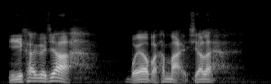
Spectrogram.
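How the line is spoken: Laughing, amused. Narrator (Chinese): 男人……笑够了，说

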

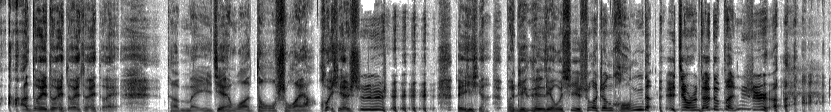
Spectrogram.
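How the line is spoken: Loud laughing voice. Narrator (Chinese): 嫉妒天生的大嗓门呵呵的笑着

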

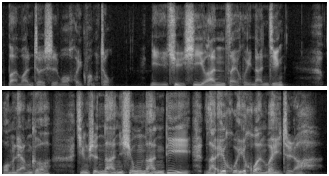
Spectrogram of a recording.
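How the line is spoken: Smiling. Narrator (Chinese): 金鸿也是一笑说道

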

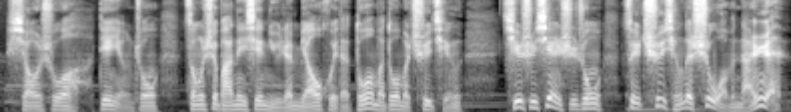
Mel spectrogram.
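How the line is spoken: Sighing. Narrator (Chinese): 沈月叹息着说道

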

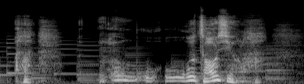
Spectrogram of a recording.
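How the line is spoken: Trembling with joy. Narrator (Chinese): 徐小兵高兴的声音都有点抖了

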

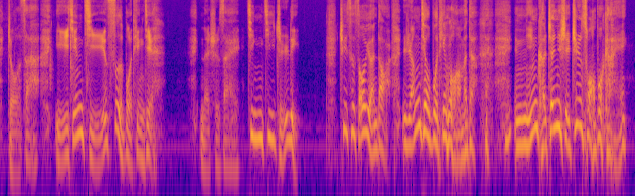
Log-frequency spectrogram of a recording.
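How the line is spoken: Smiling. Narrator (Chinese): 纪云 笑着说

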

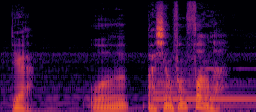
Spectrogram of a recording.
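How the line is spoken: Low voice. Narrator (Chinese): 黄夏低声道

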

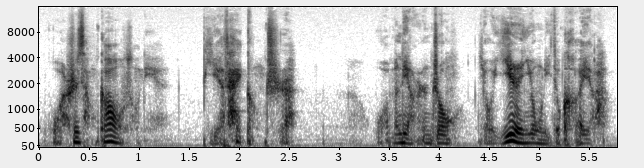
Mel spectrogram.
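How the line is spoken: Worried, lowered voice. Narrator (Chinese): 应喜不放心，压低声音

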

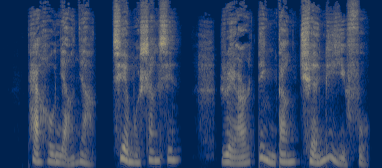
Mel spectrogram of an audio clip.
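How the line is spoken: Sighing. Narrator (Chinese): 凤羽叹声

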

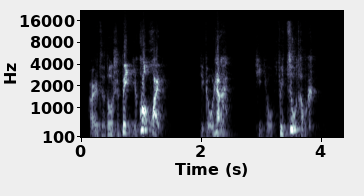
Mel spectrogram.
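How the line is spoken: Angry roar. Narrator (Chinese): 父亲脖子一粗吼道

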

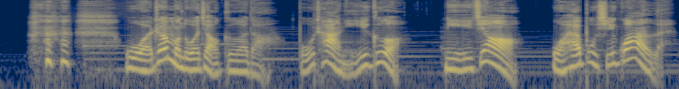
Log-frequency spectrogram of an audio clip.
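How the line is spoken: Chuckling. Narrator (Chinese): 贾小春嘿嘿一笑说

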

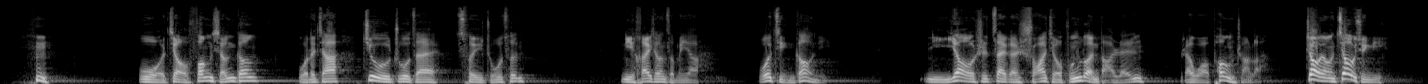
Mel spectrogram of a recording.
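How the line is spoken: Cold reply, young man. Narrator (Chinese): 小伙子冷冷地回答

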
